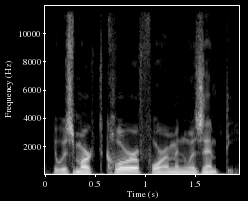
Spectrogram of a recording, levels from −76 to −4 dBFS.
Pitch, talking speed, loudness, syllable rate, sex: 100 Hz, 215 wpm, -18 LUFS, 6.2 syllables/s, male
